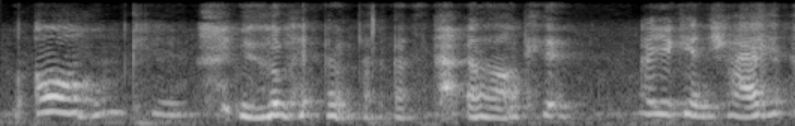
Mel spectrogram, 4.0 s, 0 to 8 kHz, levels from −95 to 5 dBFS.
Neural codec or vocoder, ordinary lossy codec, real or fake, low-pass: codec, 16 kHz, 4 kbps, FreqCodec, smaller model; none; fake; 7.2 kHz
